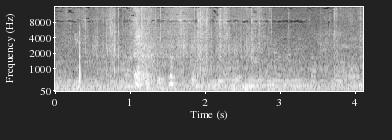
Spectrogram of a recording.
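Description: Newspaper rustles and crinkles as it is torn and folded.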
